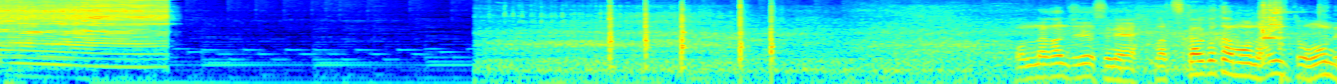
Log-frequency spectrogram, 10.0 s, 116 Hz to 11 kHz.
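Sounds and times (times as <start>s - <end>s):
sharp knocks: 4.5s - 5.9s.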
